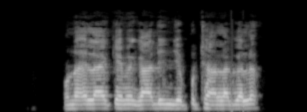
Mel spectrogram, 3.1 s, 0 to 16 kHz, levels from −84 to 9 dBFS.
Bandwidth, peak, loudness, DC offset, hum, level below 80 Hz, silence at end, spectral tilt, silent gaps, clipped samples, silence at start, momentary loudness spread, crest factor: 8 kHz; 0 dBFS; -13 LUFS; under 0.1%; none; -54 dBFS; 0.5 s; -6 dB/octave; none; under 0.1%; 0.65 s; 6 LU; 14 dB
